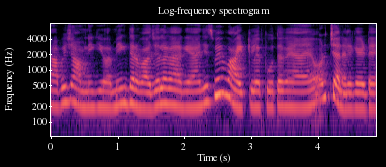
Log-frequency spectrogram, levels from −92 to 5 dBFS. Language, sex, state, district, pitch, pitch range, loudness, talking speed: Hindi, female, Bihar, Sitamarhi, 200 Hz, 195-230 Hz, -28 LUFS, 270 wpm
